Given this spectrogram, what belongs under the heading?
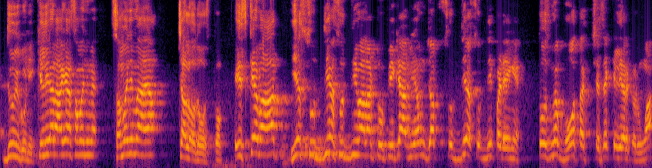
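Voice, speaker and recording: A man teaching as a Hindi tutor, who talks to his student informally and asks and answers his own questions. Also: high voice. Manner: drawls words out slowly to spell out sounds. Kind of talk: classroom-style video lesson.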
